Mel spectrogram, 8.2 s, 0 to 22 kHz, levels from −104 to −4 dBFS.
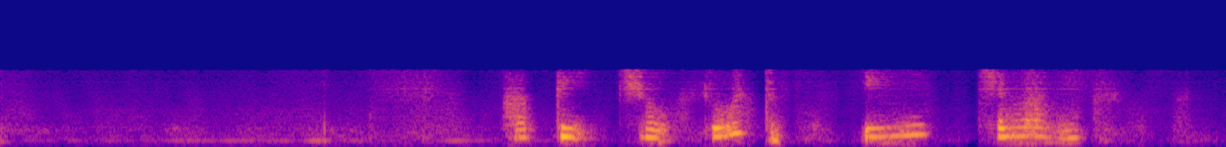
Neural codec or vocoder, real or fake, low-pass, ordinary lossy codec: codec, 44.1 kHz, 0.9 kbps, DAC; fake; 3.6 kHz; none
